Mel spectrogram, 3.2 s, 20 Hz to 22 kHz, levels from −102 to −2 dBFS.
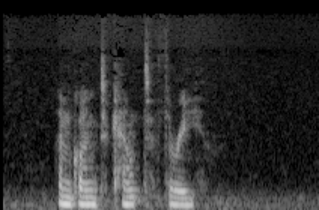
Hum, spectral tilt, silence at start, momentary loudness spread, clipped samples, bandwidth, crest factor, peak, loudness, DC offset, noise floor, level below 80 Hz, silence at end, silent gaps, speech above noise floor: none; -7 dB/octave; 0.6 s; 13 LU; under 0.1%; 14.5 kHz; 18 dB; -14 dBFS; -29 LUFS; under 0.1%; -63 dBFS; -58 dBFS; 1.25 s; none; 35 dB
